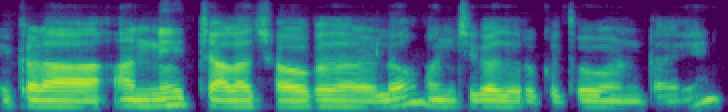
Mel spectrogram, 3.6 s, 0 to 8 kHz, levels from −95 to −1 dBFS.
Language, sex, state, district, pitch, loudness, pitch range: Telugu, male, Telangana, Nalgonda, 115 Hz, -17 LUFS, 110-120 Hz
